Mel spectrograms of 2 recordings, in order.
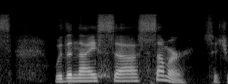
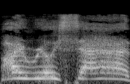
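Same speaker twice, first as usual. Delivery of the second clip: shrill, high, mournful yell, sadly drawn out; 12 semitones higher, 9 dB louder than usual. Asking whether every line has to be yelled, trying it out by yelling sadly. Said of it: "So everything has to be yelled?".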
